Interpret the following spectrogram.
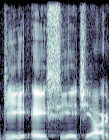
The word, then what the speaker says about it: Dacher: And one of them is a psychologist named, I don't know how to pronounce his name, D-A-C-H-E-R, Dacher, Keltner.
